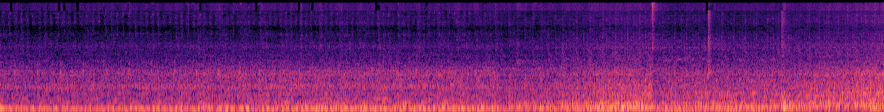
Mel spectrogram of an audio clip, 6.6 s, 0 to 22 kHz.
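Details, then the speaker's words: 1976 BMW 2002, Weber carbs, big camshaft, long-tube headers, ANSA exhaust, first run after 22 years: idle hunts unevenly and creeps higher instead of holding steady, timing running away. "okay problem I'm having is the timing just keeps running away I might have to oh go Google something about that"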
